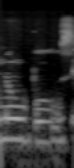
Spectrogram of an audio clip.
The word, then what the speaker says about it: Gnorbles: and so it's about teaching them the G in Norbles is silent.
